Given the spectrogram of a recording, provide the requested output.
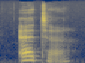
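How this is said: It is said with an English-like vowel quality. The speaker calls it wrong. "our это sounds more like это"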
